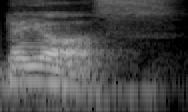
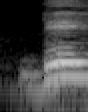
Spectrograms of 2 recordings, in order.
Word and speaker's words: dais: So DIS is dais, wrong. Day is correct pronunciation.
